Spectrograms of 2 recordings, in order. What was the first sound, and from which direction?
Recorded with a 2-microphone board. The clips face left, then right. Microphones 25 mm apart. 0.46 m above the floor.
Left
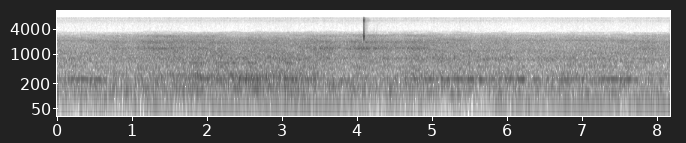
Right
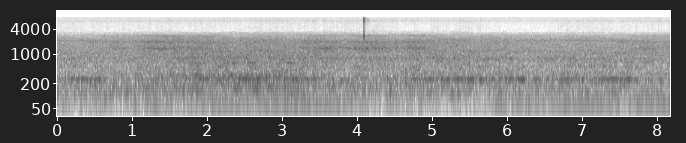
A finger snap, 25° left (ahead or behind).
